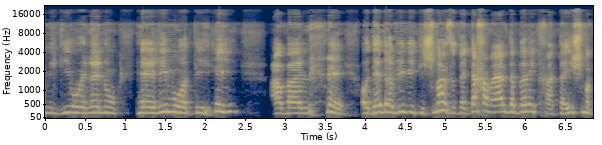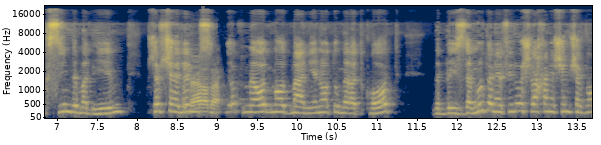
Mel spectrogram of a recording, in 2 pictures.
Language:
Hebrew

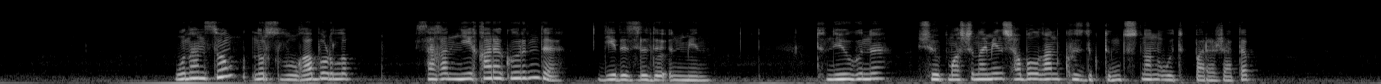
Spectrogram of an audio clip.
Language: Kazakh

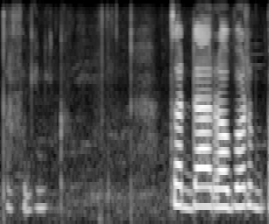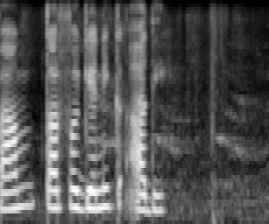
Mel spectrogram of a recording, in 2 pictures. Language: Nepali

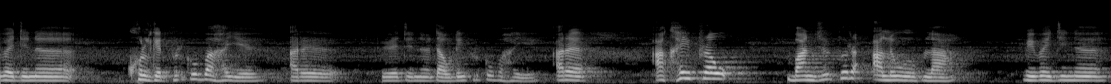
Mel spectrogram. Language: Bodo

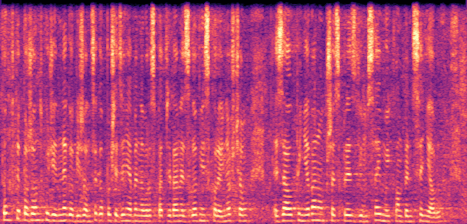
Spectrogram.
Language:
Polish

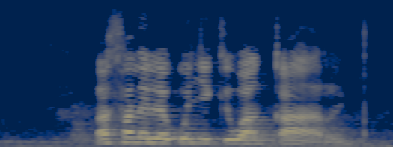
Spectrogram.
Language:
Tsonga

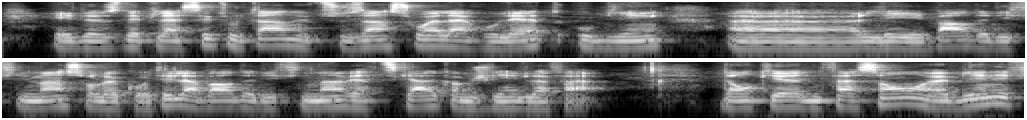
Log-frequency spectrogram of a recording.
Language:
French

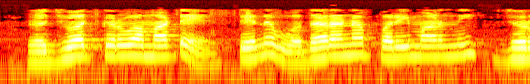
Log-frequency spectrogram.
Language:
Gujarati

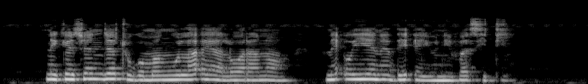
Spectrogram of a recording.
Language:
Luo (Kenya and Tanzania)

